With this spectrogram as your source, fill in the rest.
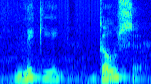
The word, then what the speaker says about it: Goeser: with us the author of stocked and defenseless Nikki goser did I pronounce it right yes you pronounced it correct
